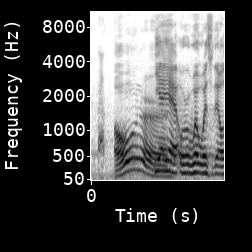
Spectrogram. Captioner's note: voiceover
